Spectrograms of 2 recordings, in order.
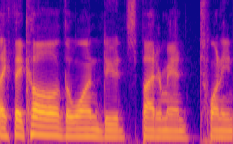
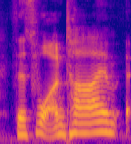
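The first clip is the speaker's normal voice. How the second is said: California dude voice, pitched up; 8 semitones higher, 3 dB louder than usual. Retelling a sketch character's line: Totally Kyle voice. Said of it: "the California dude".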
